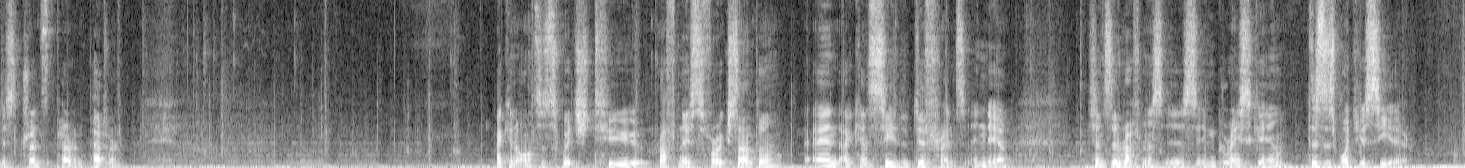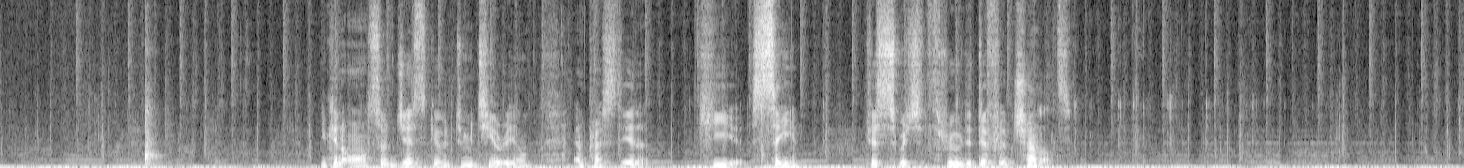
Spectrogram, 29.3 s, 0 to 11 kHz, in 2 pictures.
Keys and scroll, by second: 2.0 alt+7, 22.4 c, 23.6 c, 24.8-28.8 typing.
